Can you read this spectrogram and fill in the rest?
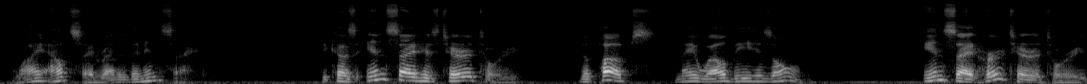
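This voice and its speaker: A man reading a novel of dialogue aloud in a soft, husky voice, with a measured, explanatory and expressive delivery. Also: medium pitch. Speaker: audiobook reader. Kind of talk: scripted narration of a novel in dialogue.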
